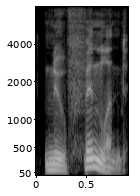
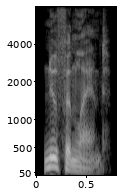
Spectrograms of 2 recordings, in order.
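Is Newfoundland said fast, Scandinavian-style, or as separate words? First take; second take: Scandinavian; fast. First: It is said with a Scandinavian-sounding pronunciation. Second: It is said quickly as one run-together word. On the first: The speaker calls it wrong. "as if it were somehow a Scandinavian colony" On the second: The speaker calls it right. "The key is to say it very fast"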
